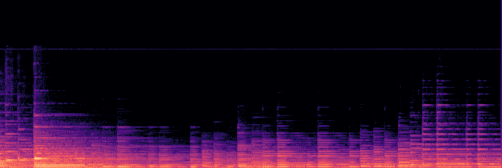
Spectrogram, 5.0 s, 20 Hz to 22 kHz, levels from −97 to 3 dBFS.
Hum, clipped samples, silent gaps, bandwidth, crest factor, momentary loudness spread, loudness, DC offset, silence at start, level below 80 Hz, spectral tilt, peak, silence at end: none; under 0.1%; none; 8.8 kHz; 22 dB; 14 LU; -24 LUFS; 0.2%; 0 s; -46 dBFS; -8 dB/octave; -2 dBFS; 0 s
